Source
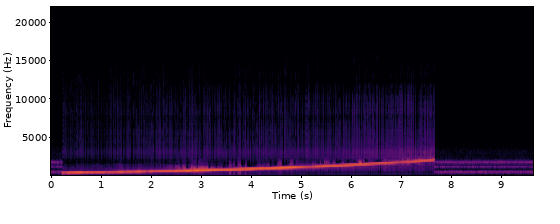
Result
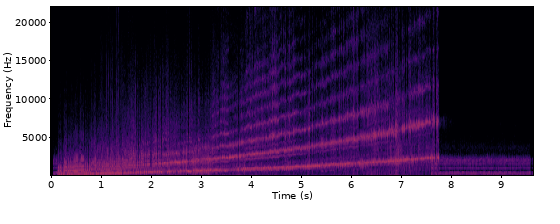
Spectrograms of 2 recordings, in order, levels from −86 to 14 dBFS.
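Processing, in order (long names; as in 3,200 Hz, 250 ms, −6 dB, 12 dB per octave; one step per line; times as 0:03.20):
low-shelf EQ 190 Hz +9.5 dB
downward compressor 2.5 to 1, threshold −29 dBFS, peak gain reduction 6.5 dB
granular cloud 79 ms, grains 26 per second, pitch spread up and down by 0 semitones
frequency shifter −160 Hz
wave folding −35 dBFS
formants moved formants +4 semitones
dense smooth reverb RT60 1.7 s, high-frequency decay 0.65×, DRR 19 dB
highs frequency-modulated by the lows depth 0.75 ms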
